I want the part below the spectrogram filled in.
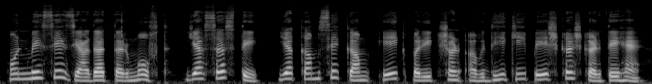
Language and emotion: Hindi, neutral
